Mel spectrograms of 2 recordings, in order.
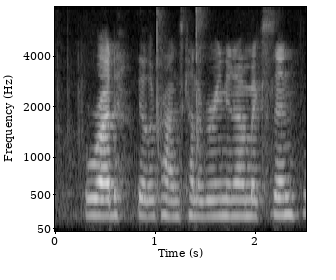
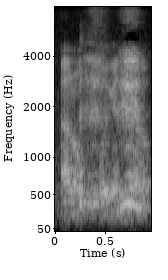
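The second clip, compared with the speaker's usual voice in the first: usual speaking voice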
